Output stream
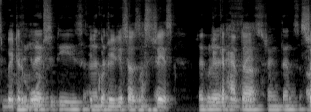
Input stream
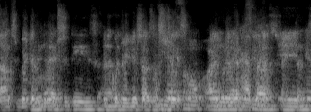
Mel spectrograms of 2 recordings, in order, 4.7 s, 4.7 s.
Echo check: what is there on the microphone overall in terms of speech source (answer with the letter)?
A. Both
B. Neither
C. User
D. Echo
A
